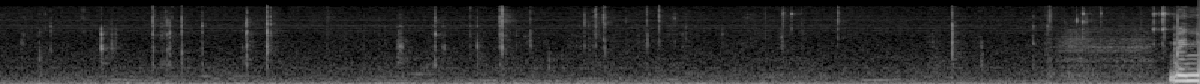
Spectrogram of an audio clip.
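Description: Faint, scattered small clicks and ticks of a precision screwdriver working the two tiny screws that hold the steel plate over the DMD in a DLP LightCrafter light engine, over a steady low hum.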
